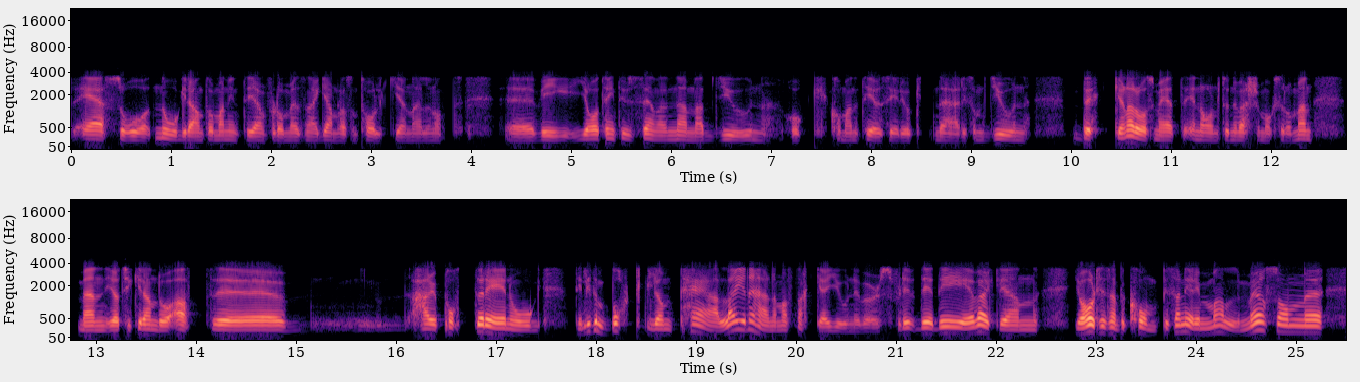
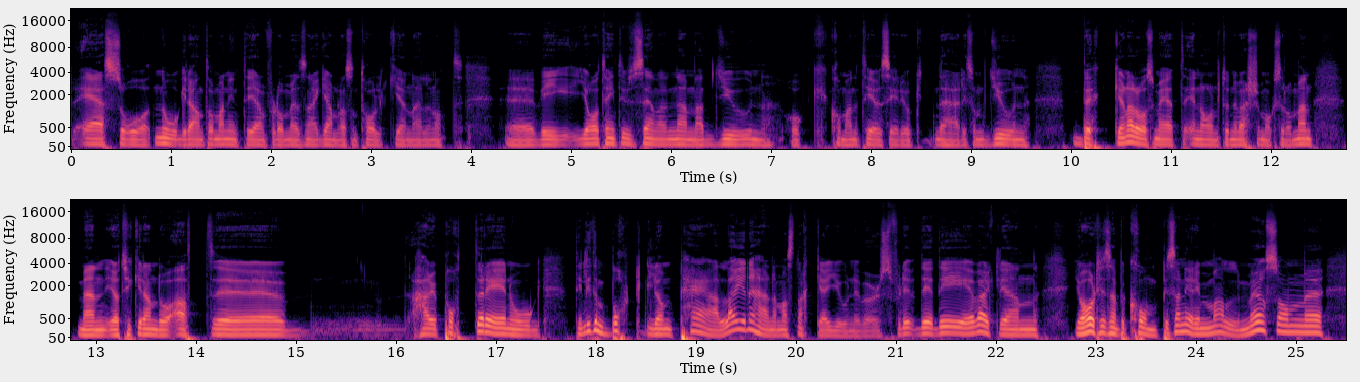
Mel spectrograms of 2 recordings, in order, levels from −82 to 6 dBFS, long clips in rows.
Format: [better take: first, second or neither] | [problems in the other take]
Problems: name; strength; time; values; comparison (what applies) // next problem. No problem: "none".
second | phone-call audio; nothing above 3.5 kHz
